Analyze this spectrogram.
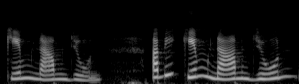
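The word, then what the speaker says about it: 남준: तो नाम तो ऐसे ही रहेगा, बट जो जून वाला पार्ट है उसमें ज को ज नहीं बोलना है, झ झ ऐसा बोलना है।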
